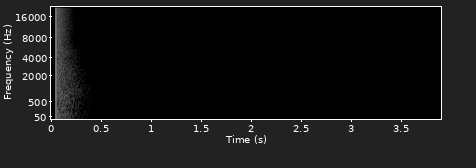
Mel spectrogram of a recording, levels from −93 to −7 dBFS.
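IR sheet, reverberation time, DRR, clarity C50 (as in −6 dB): 0.65 s, 4.5 dB, 9.0 dB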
